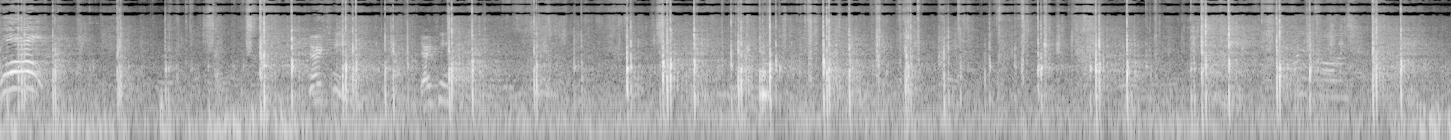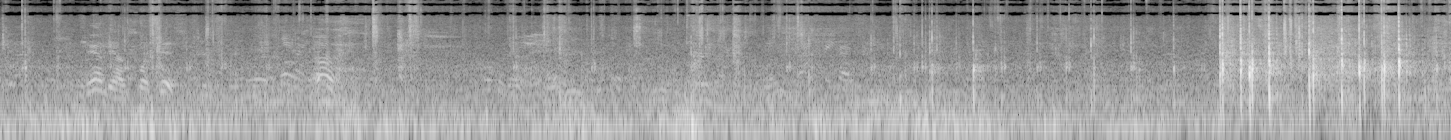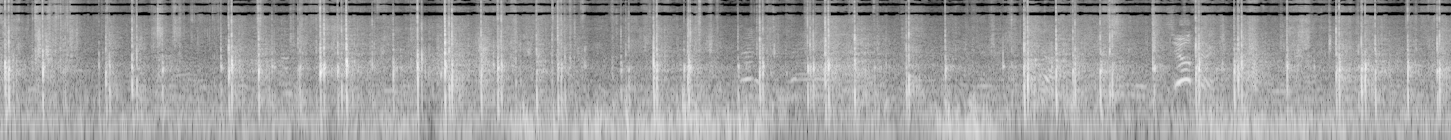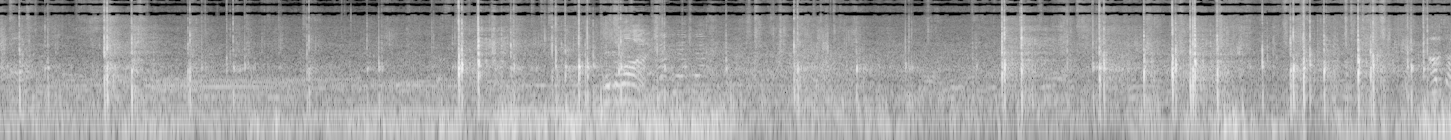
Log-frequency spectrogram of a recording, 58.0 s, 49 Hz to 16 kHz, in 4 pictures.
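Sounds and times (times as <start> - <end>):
ball smacking paddles and wall: 0.0 - 14.9, 21.3 - 58.0
ball bouncing off concrete wall: 53.4 - 58.0.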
